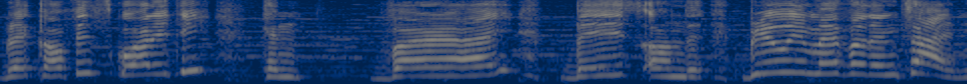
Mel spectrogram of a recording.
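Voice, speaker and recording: A woman's raised, projected voice in a strong Italian accent, extremely high in pitch with very wide pitch swings, at a moderate pace over background music. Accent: heavy Italian. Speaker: virtual streamer. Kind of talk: casual stream talk.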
